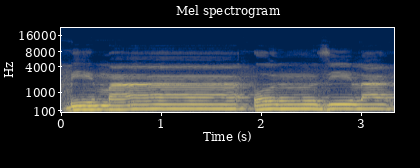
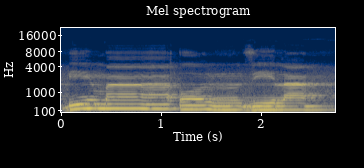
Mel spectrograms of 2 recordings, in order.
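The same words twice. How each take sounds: First: The long vowel is held for four counts. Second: The long vowel is held for two counts. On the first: "Boleh dibaca ausat empat, antara dua dan enam" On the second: "Boleh dibaca dua"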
